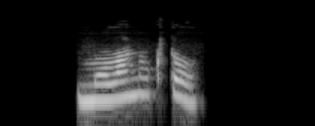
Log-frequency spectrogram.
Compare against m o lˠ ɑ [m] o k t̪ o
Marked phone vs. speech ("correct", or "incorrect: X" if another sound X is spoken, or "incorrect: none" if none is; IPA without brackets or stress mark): incorrect: n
